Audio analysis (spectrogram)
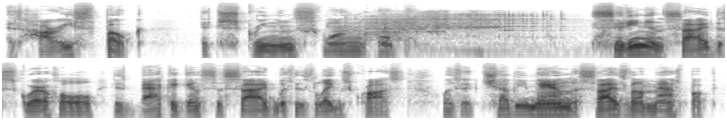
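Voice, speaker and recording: A man giving an expressive, scripted read-aloud narration of a children's story. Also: on the low side, slow.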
